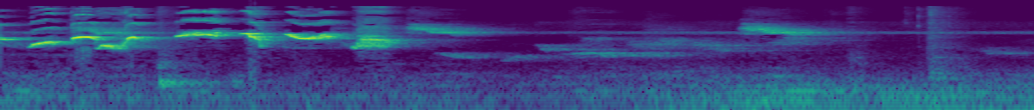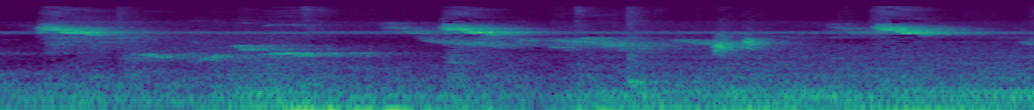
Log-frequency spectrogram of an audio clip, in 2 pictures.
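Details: White-rumped shama morning song used to call other birds and train young ones: an opening flurry of bright whistles, then softer rising phrases repeated about every two seconds over low rumble.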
